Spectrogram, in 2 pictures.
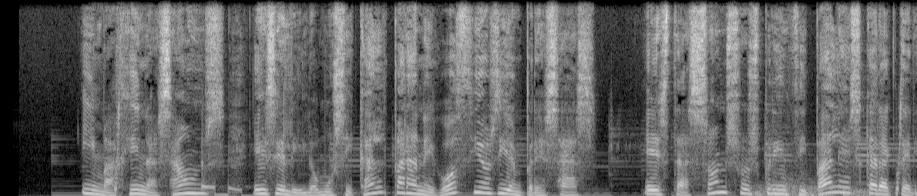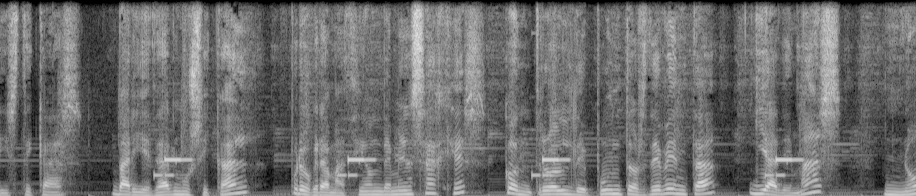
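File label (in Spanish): e-learning, Spain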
